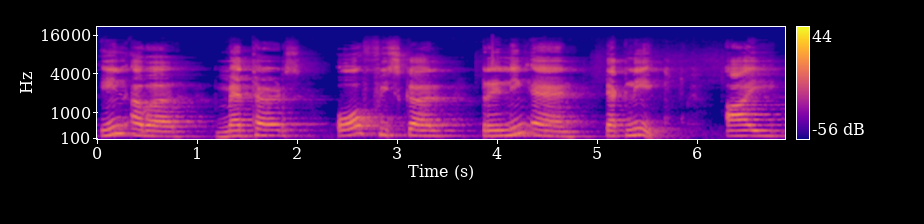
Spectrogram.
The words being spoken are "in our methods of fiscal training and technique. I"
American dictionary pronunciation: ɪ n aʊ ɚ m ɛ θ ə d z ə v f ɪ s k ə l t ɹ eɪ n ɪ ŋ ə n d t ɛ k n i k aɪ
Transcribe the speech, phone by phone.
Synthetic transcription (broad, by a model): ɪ n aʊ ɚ m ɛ t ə d s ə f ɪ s k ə l t ɹ eɪ n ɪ ŋ ə n d t ɛ k n i k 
